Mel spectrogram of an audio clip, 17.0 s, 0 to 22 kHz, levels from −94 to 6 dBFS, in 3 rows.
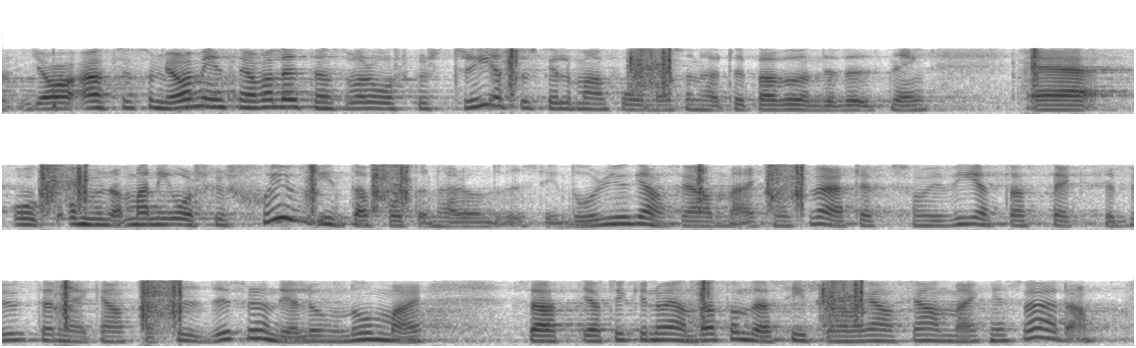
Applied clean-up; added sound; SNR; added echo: none; Camera; 7 dB; none.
